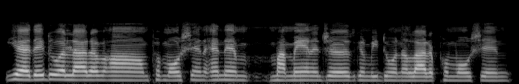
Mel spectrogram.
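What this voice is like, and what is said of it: New York accent. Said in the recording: “Then I heard your accent. It's like, oh, she's from New York. ... The accent throw you off because everybody from New York, like, they sound like they about to start rapping.”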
